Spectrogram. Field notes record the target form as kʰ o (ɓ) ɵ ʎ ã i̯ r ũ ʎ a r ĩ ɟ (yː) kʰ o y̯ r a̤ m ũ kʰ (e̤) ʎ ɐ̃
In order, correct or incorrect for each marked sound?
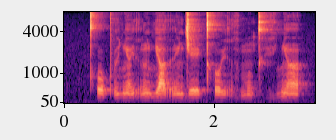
incorrect, incorrect, correct

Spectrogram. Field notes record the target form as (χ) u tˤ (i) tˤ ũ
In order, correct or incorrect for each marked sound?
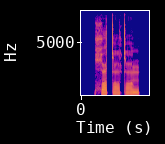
correct, incorrect

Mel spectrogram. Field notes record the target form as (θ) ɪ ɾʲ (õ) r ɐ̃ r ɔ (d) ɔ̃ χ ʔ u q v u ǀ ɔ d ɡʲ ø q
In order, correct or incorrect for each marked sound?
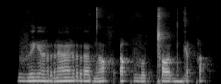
incorrect, incorrect, correct

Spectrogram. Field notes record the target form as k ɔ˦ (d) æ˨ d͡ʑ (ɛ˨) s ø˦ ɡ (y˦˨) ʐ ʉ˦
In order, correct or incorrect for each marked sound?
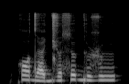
correct, incorrect, correct

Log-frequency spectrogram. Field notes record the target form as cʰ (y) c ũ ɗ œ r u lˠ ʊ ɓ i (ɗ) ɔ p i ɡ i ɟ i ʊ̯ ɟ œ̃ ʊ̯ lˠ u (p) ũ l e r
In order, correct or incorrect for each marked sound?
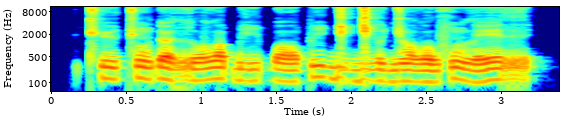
correct, incorrect, incorrect

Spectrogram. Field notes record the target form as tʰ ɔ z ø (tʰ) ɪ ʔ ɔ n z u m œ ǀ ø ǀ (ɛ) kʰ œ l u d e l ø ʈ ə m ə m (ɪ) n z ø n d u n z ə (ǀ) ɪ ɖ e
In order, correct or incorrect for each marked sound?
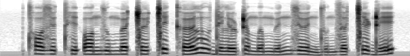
correct, incorrect, incorrect, correct

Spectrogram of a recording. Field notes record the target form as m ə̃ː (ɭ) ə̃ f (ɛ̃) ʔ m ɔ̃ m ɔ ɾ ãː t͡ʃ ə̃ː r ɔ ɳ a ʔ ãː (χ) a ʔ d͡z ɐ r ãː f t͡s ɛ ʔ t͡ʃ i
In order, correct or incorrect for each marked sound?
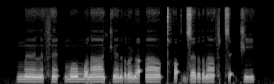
incorrect, correct, incorrect

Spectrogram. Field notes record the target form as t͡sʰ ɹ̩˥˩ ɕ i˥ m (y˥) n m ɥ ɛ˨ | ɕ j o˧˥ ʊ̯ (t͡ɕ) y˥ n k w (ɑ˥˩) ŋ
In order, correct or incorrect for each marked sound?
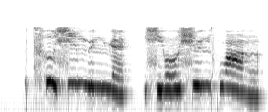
correct, incorrect, correct

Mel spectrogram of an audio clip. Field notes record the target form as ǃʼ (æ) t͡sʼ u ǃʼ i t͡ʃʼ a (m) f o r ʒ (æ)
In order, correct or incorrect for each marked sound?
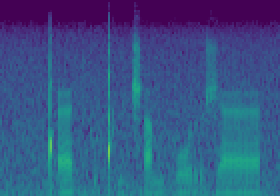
correct, correct, incorrect

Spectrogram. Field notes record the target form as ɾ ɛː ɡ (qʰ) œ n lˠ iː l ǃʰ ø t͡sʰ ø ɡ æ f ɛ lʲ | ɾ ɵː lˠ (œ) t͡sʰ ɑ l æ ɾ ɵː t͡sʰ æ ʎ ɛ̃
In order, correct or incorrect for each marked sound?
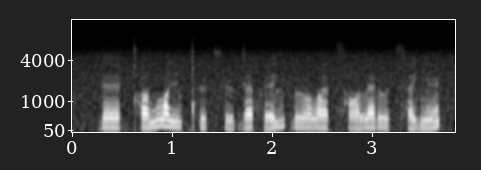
correct, incorrect

